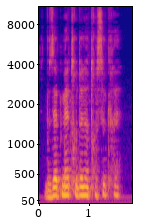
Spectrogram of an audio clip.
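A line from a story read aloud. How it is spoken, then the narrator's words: Plain. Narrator (French): dit-il alors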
